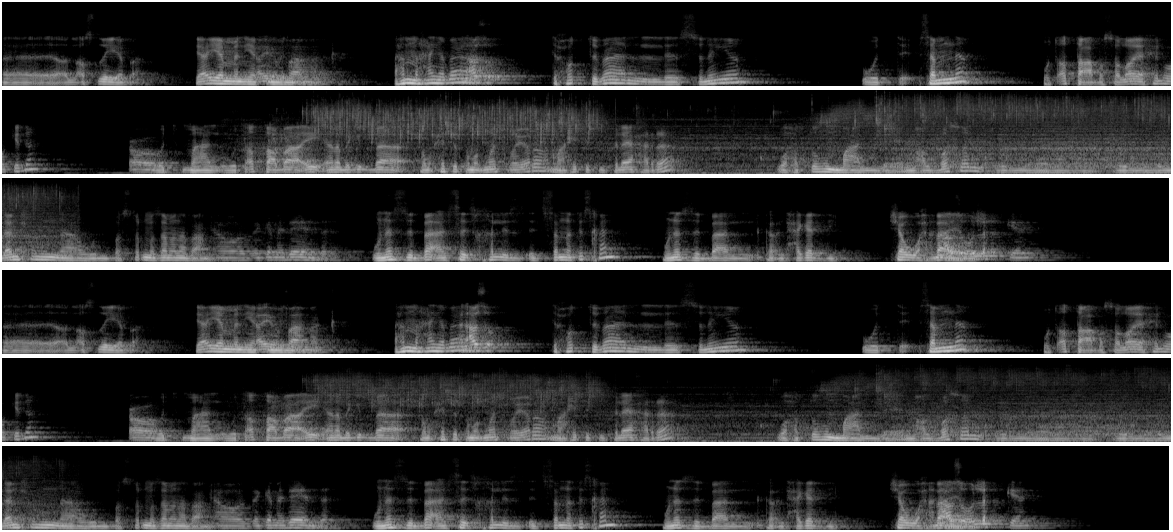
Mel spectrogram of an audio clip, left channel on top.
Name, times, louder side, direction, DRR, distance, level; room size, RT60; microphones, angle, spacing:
voice 1, 0.0-1.4 1.9-3.2 3.9-4.8 5.5-7.5 8.6-9.7 10.5-12.1 13.2-18.4 19.4-25.6 27.1-29.5 30.0-31.8 32.3-33.1, left 1 dB, 10° left, 9 dB, 0.3 m, -26 dB
voice 2, 2.5-3.2 4.6-4.9 13.0-13.3 25.5-26.7 32.6-33.8, right 2 dB, 45° right, 9 dB, 0.9 m, -28 dB
Bathtub (filling or washing), 12.8-24.2, left 4 dB, 35° left, 0.9 m, -38 dB
15.5 x 5.5 x 5.2 m, 0.92 s
head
